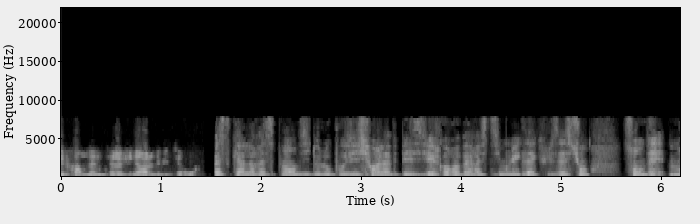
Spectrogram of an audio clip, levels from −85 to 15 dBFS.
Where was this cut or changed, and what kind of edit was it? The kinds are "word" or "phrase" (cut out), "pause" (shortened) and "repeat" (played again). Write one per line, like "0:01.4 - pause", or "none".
0:02.5 - word
0:03.3 - word
0:03.8 - word
0:04.1 - word
0:04.6 - word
